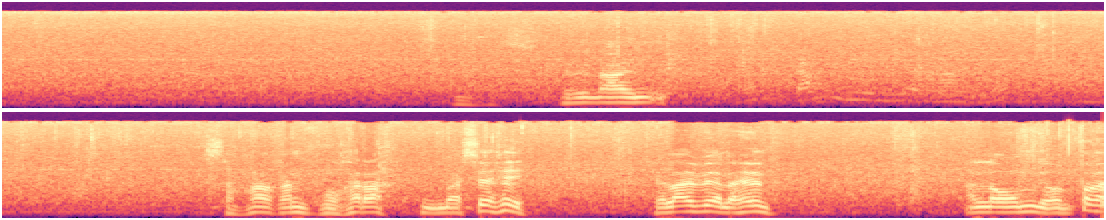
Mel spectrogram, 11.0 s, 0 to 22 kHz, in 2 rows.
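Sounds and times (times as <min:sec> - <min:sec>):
river rushing over rocks: 0:00.0 - 0:11.0.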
